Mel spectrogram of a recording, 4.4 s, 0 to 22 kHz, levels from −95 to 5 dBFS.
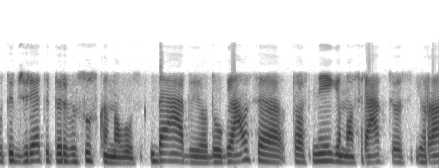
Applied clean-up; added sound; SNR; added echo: none; none; none; none.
